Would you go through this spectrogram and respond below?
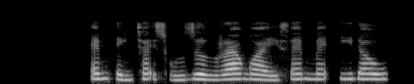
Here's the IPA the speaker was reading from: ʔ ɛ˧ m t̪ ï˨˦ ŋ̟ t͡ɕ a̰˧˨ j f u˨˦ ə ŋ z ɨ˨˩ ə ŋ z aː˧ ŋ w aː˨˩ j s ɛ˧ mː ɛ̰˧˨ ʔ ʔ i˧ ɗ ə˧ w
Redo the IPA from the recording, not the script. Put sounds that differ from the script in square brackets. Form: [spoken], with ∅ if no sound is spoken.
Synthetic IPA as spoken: ʔ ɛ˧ m t̪ ï˨˦ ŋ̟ t͡ɕ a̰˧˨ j [s] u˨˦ ə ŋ z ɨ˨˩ ə ŋ z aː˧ ŋ w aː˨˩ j s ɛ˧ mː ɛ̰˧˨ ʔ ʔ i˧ ɗ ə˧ w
